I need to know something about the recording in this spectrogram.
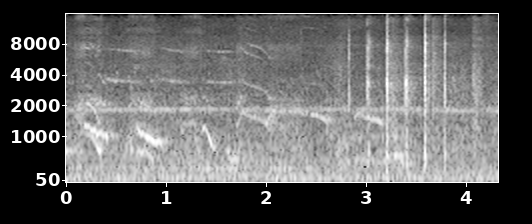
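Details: Miniature Schnauzers, a new group in Oaxaca, whimper with quick falling and rising squeaky slides. A run of sharp clicking taps follows near the end over a constant high hum.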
